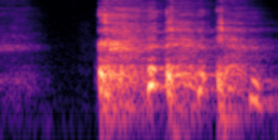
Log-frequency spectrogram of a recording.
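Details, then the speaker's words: Adult woman in the evening, losing her voice, coughing brought on by laughing: after a brief silence, a short run of about three quick coughs. "pas trop rire sinon ça me fait tousser ça va pas ça va pas du tout"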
